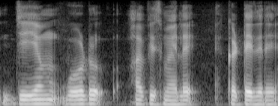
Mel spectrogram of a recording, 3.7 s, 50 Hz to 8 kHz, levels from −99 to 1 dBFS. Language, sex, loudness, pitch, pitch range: Kannada, male, -18 LUFS, 115 Hz, 115-120 Hz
